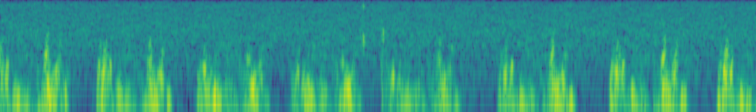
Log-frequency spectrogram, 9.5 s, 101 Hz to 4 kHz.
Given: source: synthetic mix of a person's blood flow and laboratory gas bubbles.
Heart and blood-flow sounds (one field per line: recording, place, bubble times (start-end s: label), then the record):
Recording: Doppler ultrasound of blood flow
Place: precordium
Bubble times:
4.50-4.58 s: bubbles
4.74-4.84 s: bubbles
From the record:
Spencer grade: 1 (occasional bubble signal discernible with the cardiac motion signal, with majority of cardiac periods free of bubbles)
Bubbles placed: anywhere in the cardiac cycle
